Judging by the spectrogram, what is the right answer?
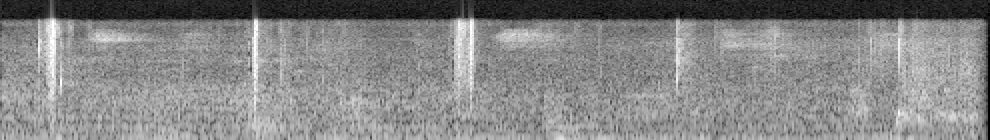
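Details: Cracking joints (crepitus): about five sharp, isolated pops over a low steady hum.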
